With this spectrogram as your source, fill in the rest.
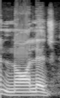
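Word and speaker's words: knowledge: नॉलेज के को भूल जाइए।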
